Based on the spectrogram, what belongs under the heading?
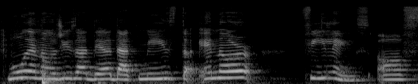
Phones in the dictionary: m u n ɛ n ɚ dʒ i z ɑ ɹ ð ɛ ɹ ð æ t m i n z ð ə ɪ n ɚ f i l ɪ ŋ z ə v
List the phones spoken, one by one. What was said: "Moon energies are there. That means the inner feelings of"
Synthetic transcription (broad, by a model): m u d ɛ n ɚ dʒ i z ɑ ɹ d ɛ ɹ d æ t m i n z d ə ɪ n ɚ f i l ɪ ŋ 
